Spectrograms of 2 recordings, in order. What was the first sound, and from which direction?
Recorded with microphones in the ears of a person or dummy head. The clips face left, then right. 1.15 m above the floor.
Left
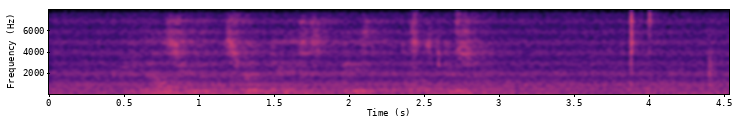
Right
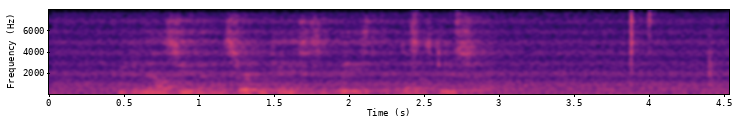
A man speaking, 45° right (ahead or behind).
